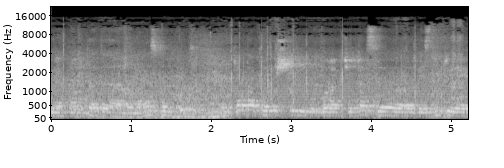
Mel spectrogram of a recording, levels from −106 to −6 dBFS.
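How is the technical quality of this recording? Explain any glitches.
The recording's technical quality is compromised by one persistent fault. DECT cordless phone buzz runs through the entire clip: a thin, steady buzz at 100 Hz, rich in harmonics, sitting about 10 dB below the wanted sound. A nearby DECT handset or base transmits a short radio burst every 10 ms, and the audio circuitry rectifies those bursts into audible pulses. On a spectrogram this appears as a ladder of evenly spaced horizontal lines at multiples of 100 Hz, and the waveform shows a regular pulse train repeating every 10 ms.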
